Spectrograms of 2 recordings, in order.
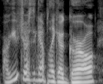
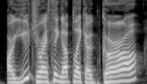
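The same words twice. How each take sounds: First: Raised, faster accusing question; mother's outraged demand, quicker; angry mother. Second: Louder, raised accusing question; mock the mother's outraged demand; angry mother. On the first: Retold or imitated. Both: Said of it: "angry Egyptian woman screaming at me".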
